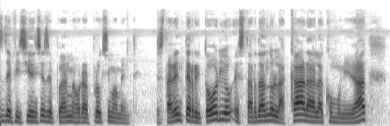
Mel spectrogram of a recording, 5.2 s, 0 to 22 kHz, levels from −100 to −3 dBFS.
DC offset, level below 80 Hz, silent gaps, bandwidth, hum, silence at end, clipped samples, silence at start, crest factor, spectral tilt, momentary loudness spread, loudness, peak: under 0.1%; -82 dBFS; none; 16 kHz; none; 0.15 s; under 0.1%; 0 s; 18 dB; -4 dB/octave; 10 LU; -28 LUFS; -10 dBFS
